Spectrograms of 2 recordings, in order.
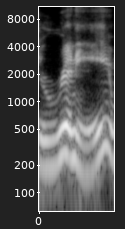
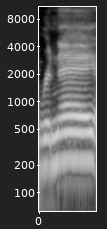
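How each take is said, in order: First: The name is said rhyming with Minnie. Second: The name is said not rhyming with Minnie. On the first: The speaker calls it right. "rhymes with Minnie" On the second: The speaker calls it wrong. "People get really creative"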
